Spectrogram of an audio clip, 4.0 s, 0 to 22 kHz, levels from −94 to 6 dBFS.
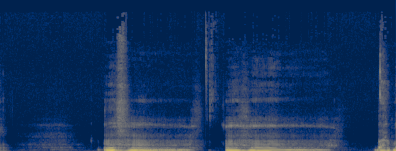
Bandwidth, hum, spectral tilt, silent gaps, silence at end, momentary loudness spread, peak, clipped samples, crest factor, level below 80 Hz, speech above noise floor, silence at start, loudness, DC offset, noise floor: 18 kHz; none; -8 dB/octave; none; 0 s; 18 LU; -8 dBFS; under 0.1%; 18 dB; -66 dBFS; 42 dB; 1.05 s; -26 LUFS; under 0.1%; -66 dBFS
